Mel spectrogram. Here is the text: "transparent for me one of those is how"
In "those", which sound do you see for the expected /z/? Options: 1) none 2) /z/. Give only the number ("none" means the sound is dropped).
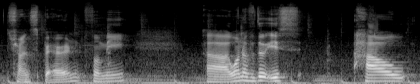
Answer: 1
